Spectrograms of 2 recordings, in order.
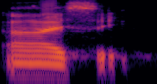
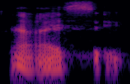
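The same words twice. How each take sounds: First: Said in the usual way. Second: Soft, trailing murmur; quiet. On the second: Real, not acted. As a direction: let it fade under the breath. Repeats the phrase, trailing off.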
